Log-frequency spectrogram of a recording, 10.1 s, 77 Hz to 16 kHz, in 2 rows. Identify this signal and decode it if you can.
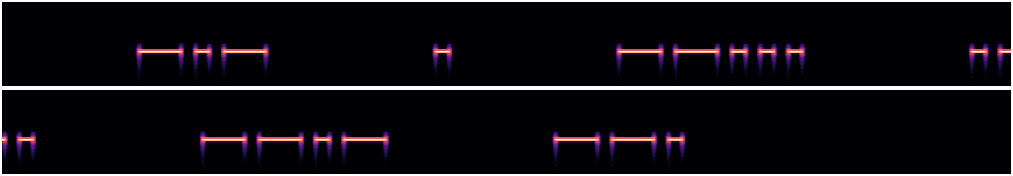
Morse code, heard as a keyed tone, about 17 wpm, spaced as for 8 wpm, 700 Hz. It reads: KE7SQG
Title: USA Call Signs - 6 Characters - 4x Character Spacing - 17wpm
